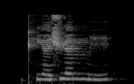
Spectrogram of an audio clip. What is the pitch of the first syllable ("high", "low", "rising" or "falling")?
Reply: rising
